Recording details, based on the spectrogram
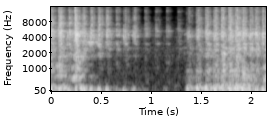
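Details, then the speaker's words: Royal Enfield BS4 engine, running: light quick ticking over the thump, briefly dips then returns, present all the time including cold start; hydraulic tappet noise caused by low oil level. "ഇതാണ് sound ഇത് full time sound വന്നുകൊണ്ടിരിക്കുകയാണ്"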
